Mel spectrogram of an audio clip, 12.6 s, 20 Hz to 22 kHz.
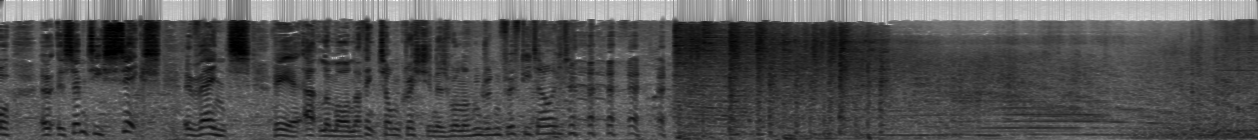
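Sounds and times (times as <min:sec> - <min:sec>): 
speech: 0:00.0 - 0:07.2
laughter: 0:04.8 - 0:07.0
race cars roaring off the grid at the start of Le Mans 24 Hours: 0:06.7 - 0:12.5.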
